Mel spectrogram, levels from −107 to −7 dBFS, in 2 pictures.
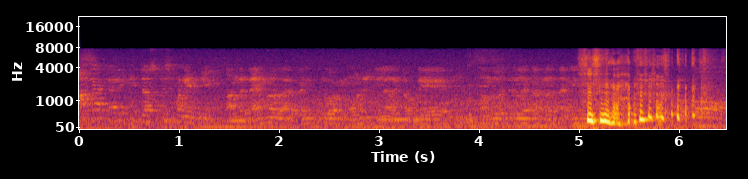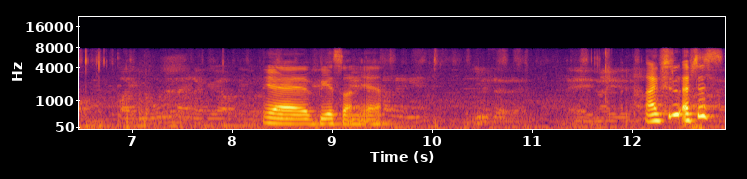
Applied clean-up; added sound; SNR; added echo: none; none; none; none.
